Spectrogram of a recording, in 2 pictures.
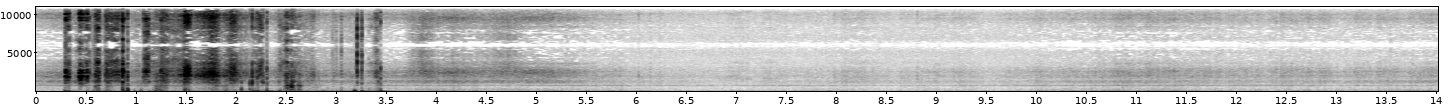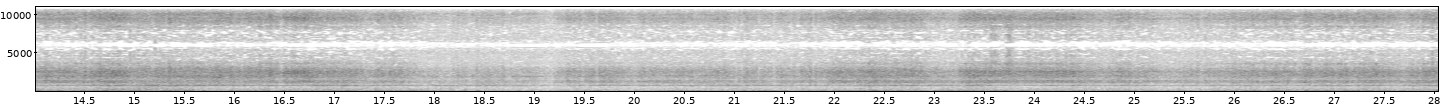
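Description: Airflow buffeting the microphone of a camera on a paraglider in flight: heavy, gusty wind noise for about the first three and a half seconds, then a steadier, quieter rush of air.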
